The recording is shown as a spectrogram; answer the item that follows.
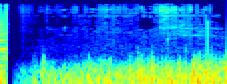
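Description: Wind buffeting the microphone, an uneven low rumble that rises and falls, starting just after background music cuts off at the very beginning.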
